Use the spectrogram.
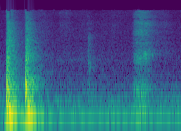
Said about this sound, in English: There's a near soft knock on the door. It gets a little louder.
